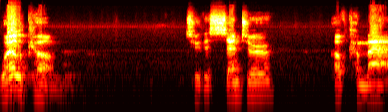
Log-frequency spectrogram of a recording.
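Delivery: very deep authoritative voice. Narrating a scene where it turns to the group and speaks, very deep commanding voice. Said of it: "it speaks in this very deep, commanding voice".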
